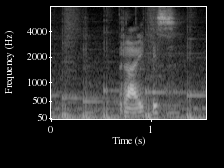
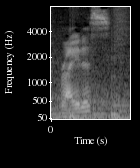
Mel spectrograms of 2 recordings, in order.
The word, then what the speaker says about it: Raitis: So in Latvian the R is a little different. So I have to go in my Latvian mood. Raitis. While in English it's Raitis, where the first sounds different.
